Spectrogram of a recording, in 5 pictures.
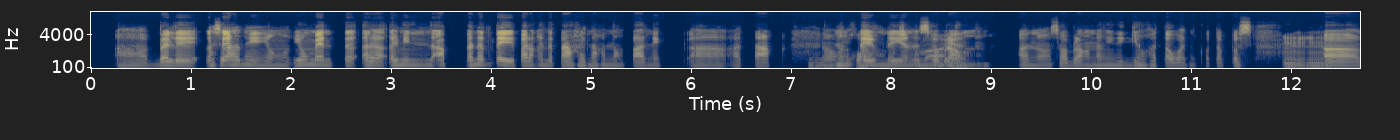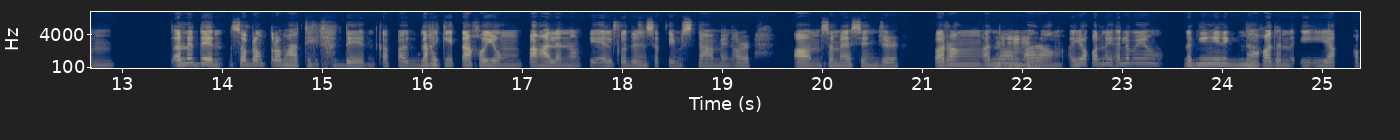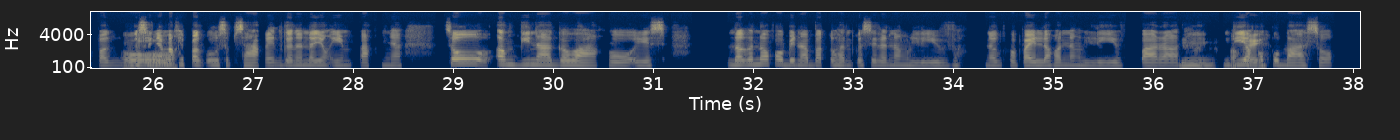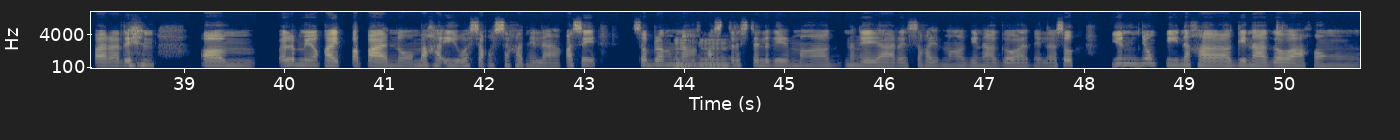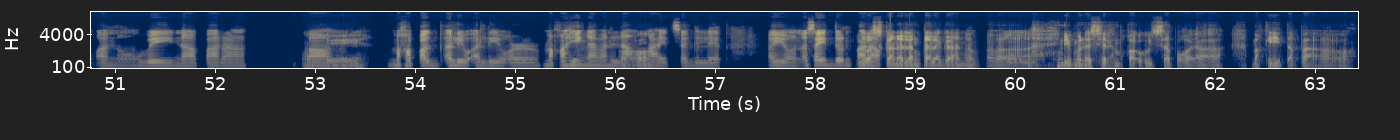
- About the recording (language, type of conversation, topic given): Filipino, podcast, Ano ang mga palatandaan na panahon nang umalis o manatili sa trabaho?
- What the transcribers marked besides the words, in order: in English: "panic ah, attack"; in English: "traumatic"; other noise; "nanginginig" said as "nagnginginig"; in English: "impact"; laughing while speaking: "rin"; in English: "aside"; laughing while speaking: "hindi mo na sila makausap"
